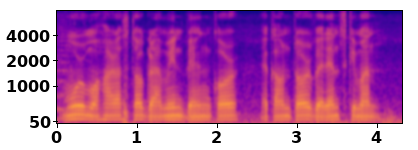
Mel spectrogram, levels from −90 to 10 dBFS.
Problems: none marked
